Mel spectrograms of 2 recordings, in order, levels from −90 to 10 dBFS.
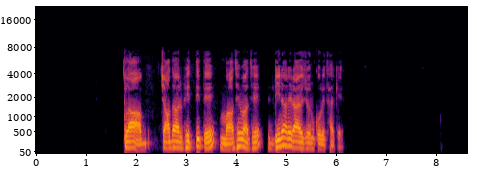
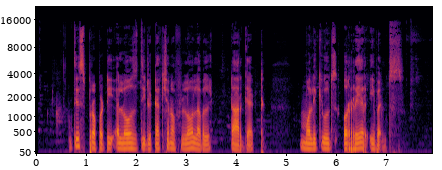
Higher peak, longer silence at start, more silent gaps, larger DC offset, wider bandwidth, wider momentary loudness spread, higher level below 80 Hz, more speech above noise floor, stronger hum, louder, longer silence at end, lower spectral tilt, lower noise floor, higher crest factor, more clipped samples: about the same, -2 dBFS vs -4 dBFS; first, 1.75 s vs 0.4 s; neither; neither; second, 7.4 kHz vs 15.5 kHz; second, 10 LU vs 13 LU; second, -52 dBFS vs -46 dBFS; first, over 76 dB vs 41 dB; neither; first, -15 LUFS vs -24 LUFS; first, 2.5 s vs 0.6 s; first, -8 dB/octave vs -6 dB/octave; first, under -90 dBFS vs -64 dBFS; about the same, 16 dB vs 20 dB; neither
